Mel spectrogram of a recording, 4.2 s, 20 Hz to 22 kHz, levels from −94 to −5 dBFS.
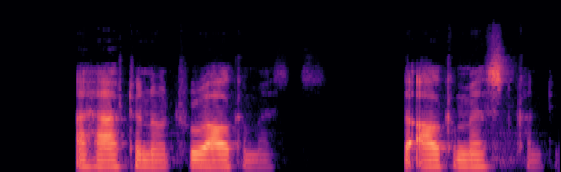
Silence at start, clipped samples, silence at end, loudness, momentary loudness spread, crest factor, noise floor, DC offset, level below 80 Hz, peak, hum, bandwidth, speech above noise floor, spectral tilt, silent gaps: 0.6 s; under 0.1%; 0.15 s; -31 LUFS; 10 LU; 22 dB; under -90 dBFS; under 0.1%; -74 dBFS; -10 dBFS; none; 12 kHz; over 59 dB; -5.5 dB/octave; 2.46-3.03 s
